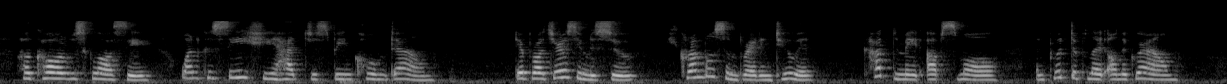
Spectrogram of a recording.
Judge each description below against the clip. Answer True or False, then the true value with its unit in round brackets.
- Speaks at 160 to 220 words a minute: True (175 wpm)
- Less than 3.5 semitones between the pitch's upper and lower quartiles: False (4.0 semitones)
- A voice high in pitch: True (235 Hz)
